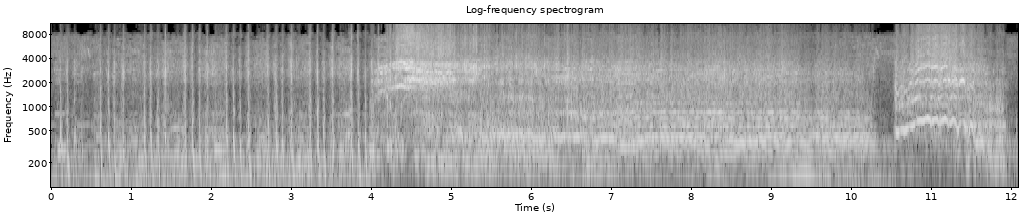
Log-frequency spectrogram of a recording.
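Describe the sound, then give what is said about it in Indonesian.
A horse approaching: quick, steady hoofbeats, then two long, loud neighs, the first drawn out and falling in pitch, the second shorter and rising then dropping, with no voices. “pada saat itulah terdengar derap seekor kuda mendekat.”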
